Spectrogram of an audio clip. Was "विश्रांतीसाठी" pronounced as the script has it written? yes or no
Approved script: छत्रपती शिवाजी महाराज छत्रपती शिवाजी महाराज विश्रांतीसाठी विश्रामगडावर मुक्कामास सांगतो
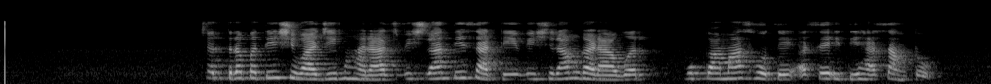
no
